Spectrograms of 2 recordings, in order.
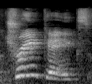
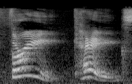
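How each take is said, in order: First: "three" said as "tree"; hard T in place of the TH in "three"; wrong TH as T. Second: Slow, careful "three cakes"; correct TH in three. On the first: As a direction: show the mistake, "tree cakes". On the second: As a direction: model the right "three". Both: Shown as a demonstration. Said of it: "o mais perto do que realmente é".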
